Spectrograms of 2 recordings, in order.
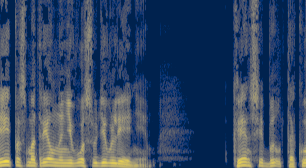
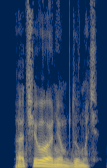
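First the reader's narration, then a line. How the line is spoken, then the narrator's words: Grumbling. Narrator (Russian): проворчал Андрей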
